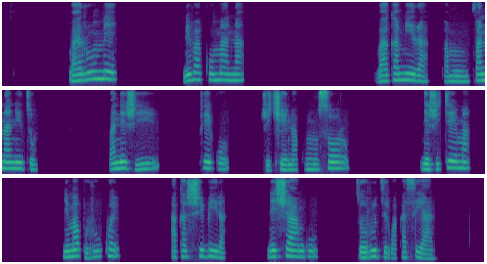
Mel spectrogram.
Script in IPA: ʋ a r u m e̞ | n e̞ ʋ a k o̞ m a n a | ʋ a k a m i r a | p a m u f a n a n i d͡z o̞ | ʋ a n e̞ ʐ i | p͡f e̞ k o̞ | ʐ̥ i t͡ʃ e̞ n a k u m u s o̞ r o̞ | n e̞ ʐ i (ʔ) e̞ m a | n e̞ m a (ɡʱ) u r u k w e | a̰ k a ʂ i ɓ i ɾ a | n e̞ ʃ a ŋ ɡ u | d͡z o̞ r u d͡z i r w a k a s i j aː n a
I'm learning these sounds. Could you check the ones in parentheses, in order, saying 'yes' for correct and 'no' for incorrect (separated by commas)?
no, no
